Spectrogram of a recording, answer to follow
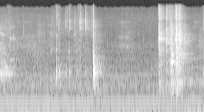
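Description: Raw shrimp going from a metal colander into a stainless steel mixing bowl and being stirred through the marinade by hand: wet handling sounds and metal clinks, with a sharp clink about two seconds in and a louder clatter near the end.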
